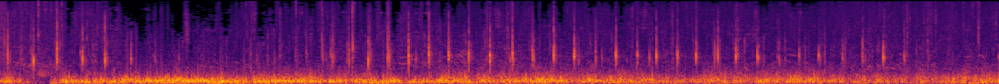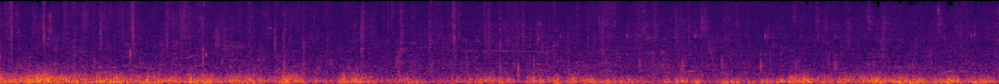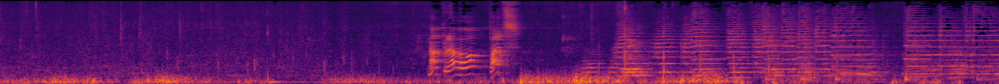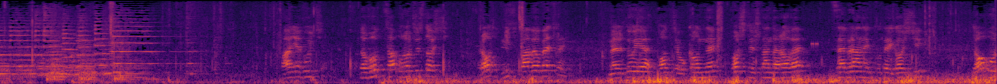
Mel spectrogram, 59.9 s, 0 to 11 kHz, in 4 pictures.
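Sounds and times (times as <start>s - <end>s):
wind buffeting microphone: 0.0s - 36.4s, 37.7s - 59.9s
brass band music: 38.7s - 48.3s.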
